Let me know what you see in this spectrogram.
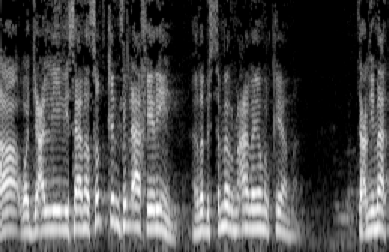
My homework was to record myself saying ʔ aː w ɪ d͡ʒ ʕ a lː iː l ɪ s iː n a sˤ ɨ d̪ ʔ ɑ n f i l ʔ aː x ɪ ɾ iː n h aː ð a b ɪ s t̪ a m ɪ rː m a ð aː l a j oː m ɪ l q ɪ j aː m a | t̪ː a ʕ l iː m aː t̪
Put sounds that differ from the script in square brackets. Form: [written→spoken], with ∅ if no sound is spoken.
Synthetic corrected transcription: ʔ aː w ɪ d͡ʒ ʕ a lː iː l ɪ s [iː→aː] n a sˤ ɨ d̪ [ʔ→q] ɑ n f i l ʔ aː x ɪ ɾ iː n h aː ð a b ɪ s t̪ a m ɪ rː m a [ð→ʕ] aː l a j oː m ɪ l q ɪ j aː m a | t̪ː a ʕ l iː m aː t̪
